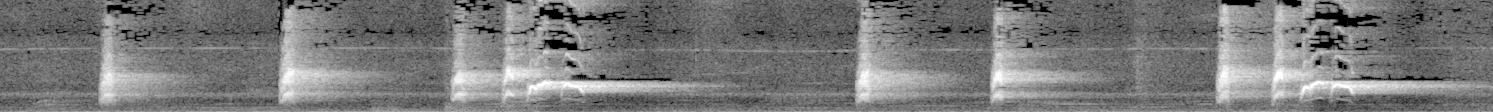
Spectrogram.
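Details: Sooty-headed bulbul in a worked-up state: single crisp chirps spaced about a second apart, twice building into a rapid triple burst that ends in a sustained, ringing whistled tone.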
